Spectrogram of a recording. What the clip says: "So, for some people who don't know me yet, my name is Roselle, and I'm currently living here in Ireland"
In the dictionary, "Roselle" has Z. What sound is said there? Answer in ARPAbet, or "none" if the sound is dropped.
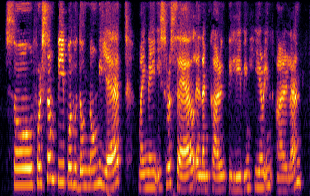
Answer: S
